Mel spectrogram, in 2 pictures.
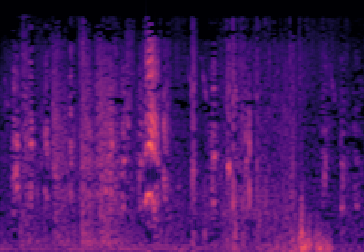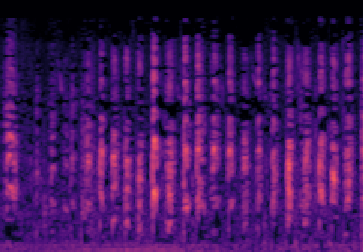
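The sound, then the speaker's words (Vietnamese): Newly hatched chicks peeping after breaking out of their eggs: many quick, fairly loud, high chirps, irregular at first and then settling into a steady, rapid rhythmic series. “Một hôm, hai quả trứng chồng cô tặng nở ra hai con gà con.”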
